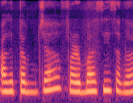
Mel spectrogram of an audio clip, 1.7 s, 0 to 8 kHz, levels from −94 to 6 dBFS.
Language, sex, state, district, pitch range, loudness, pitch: Wancho, female, Arunachal Pradesh, Longding, 235-260 Hz, -14 LUFS, 240 Hz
